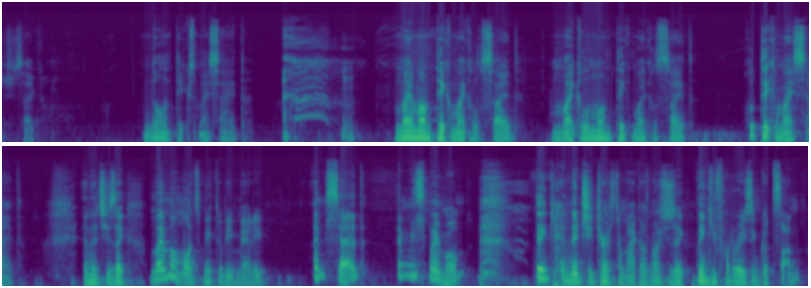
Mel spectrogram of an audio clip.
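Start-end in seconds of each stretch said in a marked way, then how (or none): 1.4-8.3 put-on comic Ukrainian accent, complaining; broken English in a put-on Ukrainian accent. Bride feeling nobody sides with her, Ukrainian accent. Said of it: "She talks like this". 9.5-13.7 high-pitched mock Ukrainian accent. Bride missing her mom, high comic Ukrainian accent. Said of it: "She talks like this". 15.0-16.1 put-on Ukrainian accent; comic Ukrainian accent, rising at the end. Bride thanking [name]'s mom, Ukrainian accent. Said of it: "She talks like this".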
